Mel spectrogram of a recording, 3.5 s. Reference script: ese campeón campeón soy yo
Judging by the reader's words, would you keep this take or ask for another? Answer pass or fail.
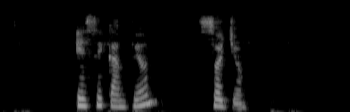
fail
